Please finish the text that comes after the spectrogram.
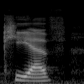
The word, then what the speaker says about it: Kiev: Is it because um Kiev is the Russian pronunciation?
